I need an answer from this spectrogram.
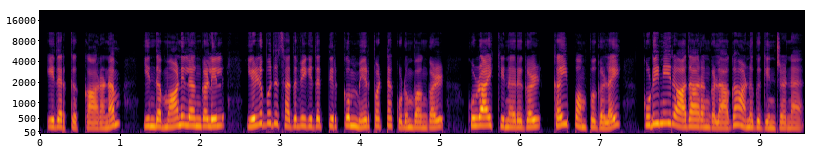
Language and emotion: Tamil, neutral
